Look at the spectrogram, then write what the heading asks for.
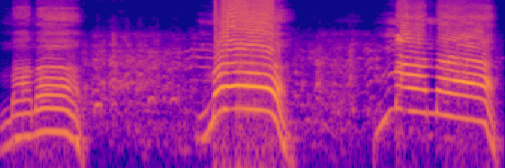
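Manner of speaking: big-voiced baby wailing for mama; newborn calling mama. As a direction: holler for mama like a hungry newborn. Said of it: "My mama had me push me out".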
